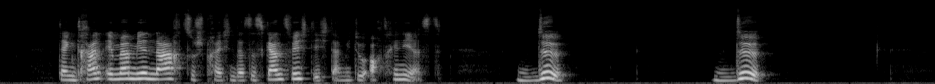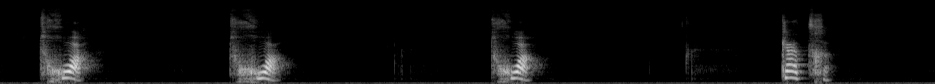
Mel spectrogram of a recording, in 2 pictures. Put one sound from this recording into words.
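A young woman speaks calmly and clearly into a close microphone, pausing between short words.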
